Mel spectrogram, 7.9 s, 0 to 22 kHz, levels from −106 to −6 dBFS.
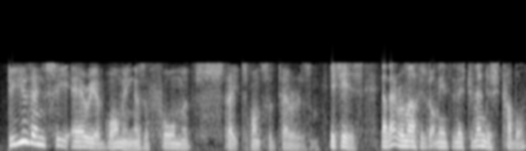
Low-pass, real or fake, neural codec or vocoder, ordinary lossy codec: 7.2 kHz; fake; vocoder, 44.1 kHz, 128 mel bands every 512 samples, BigVGAN v2; AAC, 16 kbps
